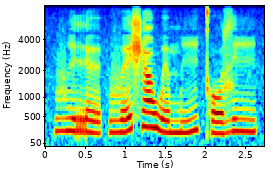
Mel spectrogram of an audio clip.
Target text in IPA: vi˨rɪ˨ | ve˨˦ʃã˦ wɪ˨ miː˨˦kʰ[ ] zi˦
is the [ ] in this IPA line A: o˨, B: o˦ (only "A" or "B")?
A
